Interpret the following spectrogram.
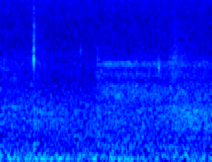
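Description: Quiet room tone: a faint steady low hum with a light haze of background noise, and one faint tick about a third of a second in.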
